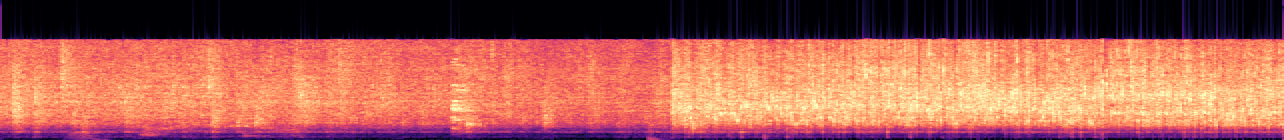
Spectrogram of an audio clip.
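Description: Vegetables frying in hot oil: a steady sizzle that becomes much louder about three seconds in.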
